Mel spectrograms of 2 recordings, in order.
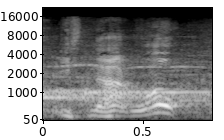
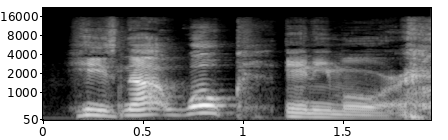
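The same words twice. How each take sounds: First: Words through a laugh; real laughter. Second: Said in the usual way. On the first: Real, not acted. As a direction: chuckle out the punchline. Repeating punchline while laughing.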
